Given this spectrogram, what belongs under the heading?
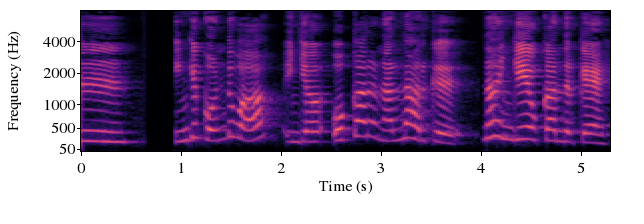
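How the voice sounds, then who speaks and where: A man's voice: very high voice, moderate pace, pitched above the performer's own voice. A man voicing an adult man with a ten-year-old's mind, pleading in a whiny, childlike way. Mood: whiny, demanding.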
